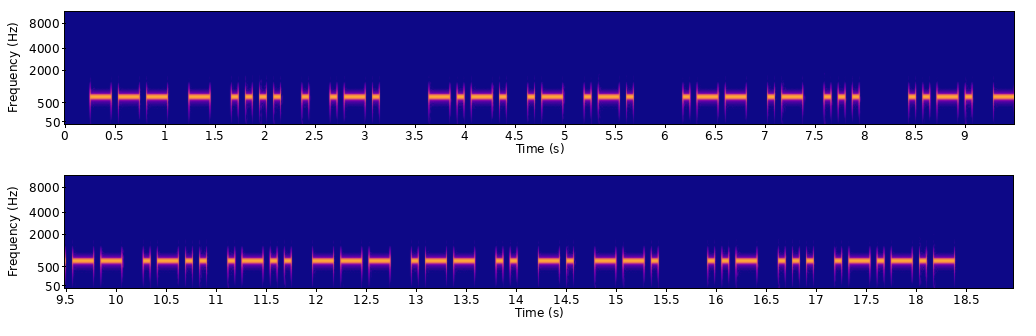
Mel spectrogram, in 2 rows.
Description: Morse code, heard as a keyed tone, about 17 wpm, 700 Hz. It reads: OTHER CAR WAS FOLLOWING US.
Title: Sentences from Top 1000 Words - Review Part 4 - 17wpm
